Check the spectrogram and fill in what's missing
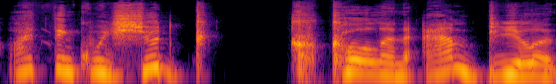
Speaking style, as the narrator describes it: stammered Joe

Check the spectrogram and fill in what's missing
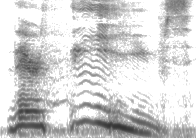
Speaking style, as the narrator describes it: he yelled, letting out a sad little sob

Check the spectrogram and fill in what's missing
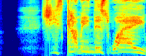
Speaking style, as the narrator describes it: whispered Nanny Piggins

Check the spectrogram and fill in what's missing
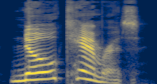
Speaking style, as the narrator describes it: yelled

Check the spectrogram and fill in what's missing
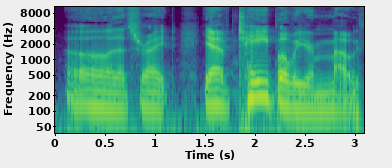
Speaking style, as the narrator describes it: said, and laughed

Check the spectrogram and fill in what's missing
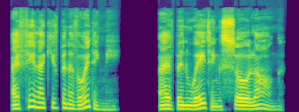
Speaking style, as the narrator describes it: Moona cooed

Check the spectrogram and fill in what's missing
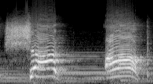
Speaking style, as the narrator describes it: I shouted at the top of my lungs

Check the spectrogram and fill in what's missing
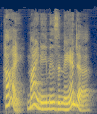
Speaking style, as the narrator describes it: she said cheerfully

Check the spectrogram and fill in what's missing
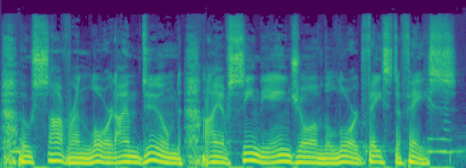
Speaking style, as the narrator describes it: When Gideon realized that it was the angel of the Lord, he cried out

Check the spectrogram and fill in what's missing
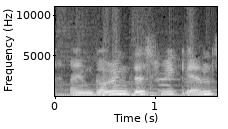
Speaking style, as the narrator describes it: said Bella

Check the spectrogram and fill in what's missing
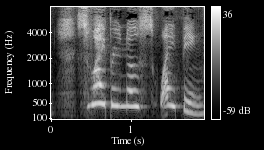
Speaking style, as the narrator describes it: they all yelled together

